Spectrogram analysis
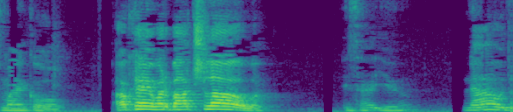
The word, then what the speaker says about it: Michael: beating you mean Beatrice thank you Mikhail ma'am it's Michael okay what about slow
